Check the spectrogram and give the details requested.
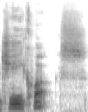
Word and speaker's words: GQuuuuuuX: Hello and welcome to my review of the Highgrade G-qu. Yep, that's how you spell it and pronounce it.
